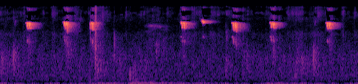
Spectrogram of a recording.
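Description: Fire-tailed myzornis giving very high, thin, sharp notes, each with a quick downward flick, repeated about once a second in an uneven series.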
